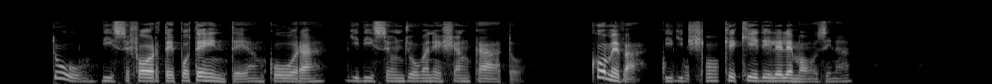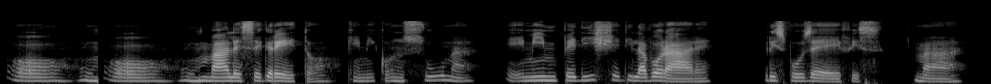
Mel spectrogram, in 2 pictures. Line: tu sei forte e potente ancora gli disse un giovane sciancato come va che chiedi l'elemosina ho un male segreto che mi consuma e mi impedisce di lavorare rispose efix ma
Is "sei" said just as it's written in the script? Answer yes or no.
no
